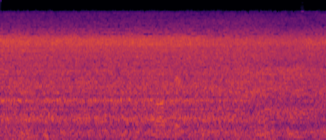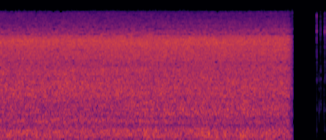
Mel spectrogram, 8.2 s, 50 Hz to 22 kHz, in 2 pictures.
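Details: Carrier package unit blower after blower shaft lathe repair and new 206 bearing and 1750SPZ belt: steady even air rush with no knocking, squealing or grinding, spinning smoothly until shut off.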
